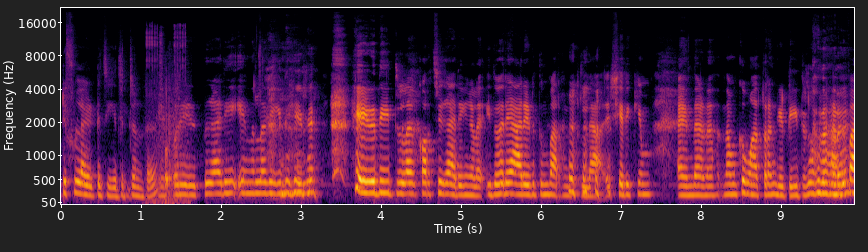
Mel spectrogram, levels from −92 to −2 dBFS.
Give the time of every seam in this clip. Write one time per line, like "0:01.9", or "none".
0:01.3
